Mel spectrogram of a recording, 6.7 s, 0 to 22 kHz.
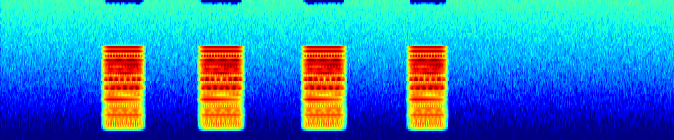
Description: Train horn signal, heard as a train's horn. 4 short. On North American railways: a request for a signal to be given or repeated.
